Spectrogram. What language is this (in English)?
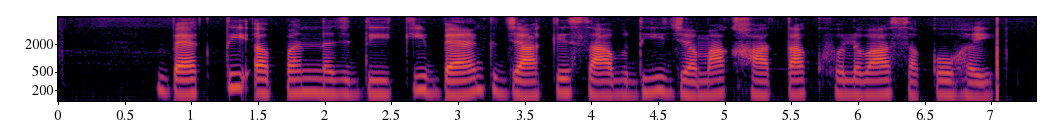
Magahi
